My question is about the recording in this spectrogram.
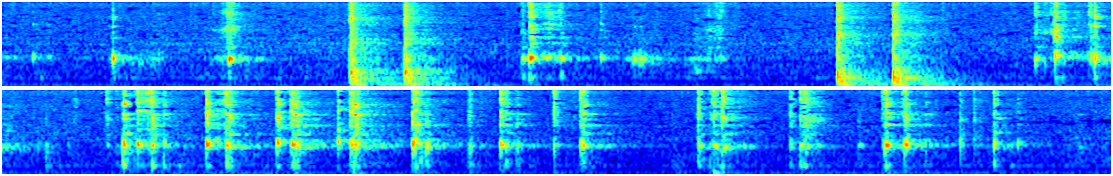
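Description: A utensil scraping and tapping chopped green chilies out of a small can, then clinking and scraping against a frying pan as it stirs: a run of sharp, irregular clicks and knocks, busiest past the middle.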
